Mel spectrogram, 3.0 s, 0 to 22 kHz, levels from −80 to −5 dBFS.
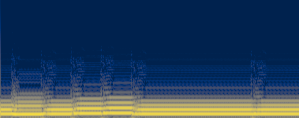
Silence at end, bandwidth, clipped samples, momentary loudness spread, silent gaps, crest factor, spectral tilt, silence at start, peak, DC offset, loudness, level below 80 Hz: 0 s; 1.1 kHz; under 0.1%; 1 LU; none; 6 dB; -16.5 dB/octave; 0 s; -4 dBFS; 0.7%; -11 LUFS; -52 dBFS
